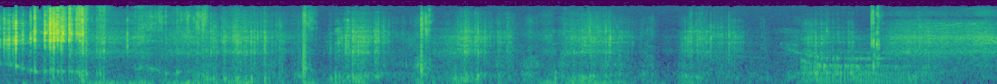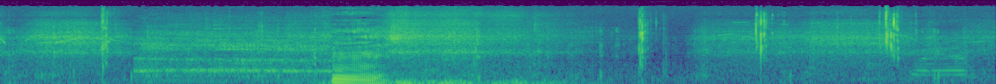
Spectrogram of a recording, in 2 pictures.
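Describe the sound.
Crunching of a new Dorito-flavored snack as it is bitten and chewed, with several sharp, crackly bursts scattered among people talking.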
